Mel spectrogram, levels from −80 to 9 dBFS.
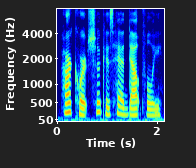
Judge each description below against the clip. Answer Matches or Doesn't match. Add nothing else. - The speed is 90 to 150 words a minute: Matches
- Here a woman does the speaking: Matches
